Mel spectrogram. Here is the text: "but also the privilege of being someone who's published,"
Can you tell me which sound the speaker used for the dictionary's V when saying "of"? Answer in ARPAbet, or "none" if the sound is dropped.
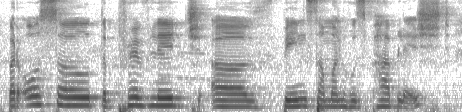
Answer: V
